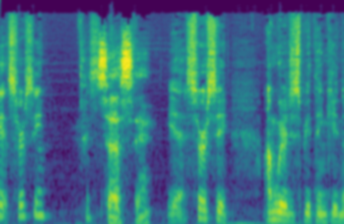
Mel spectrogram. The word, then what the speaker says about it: Cersei: how do you say it Cersei assessing yeah Cersei I'm gonna just be thinking of Lina Henley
